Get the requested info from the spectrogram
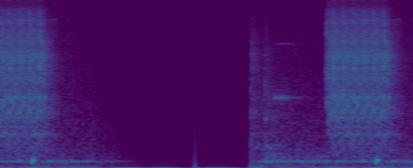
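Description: Camera shutters firing in quick bursts, twice: once at the start and again about three seconds in, each burst lasting about half a second.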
